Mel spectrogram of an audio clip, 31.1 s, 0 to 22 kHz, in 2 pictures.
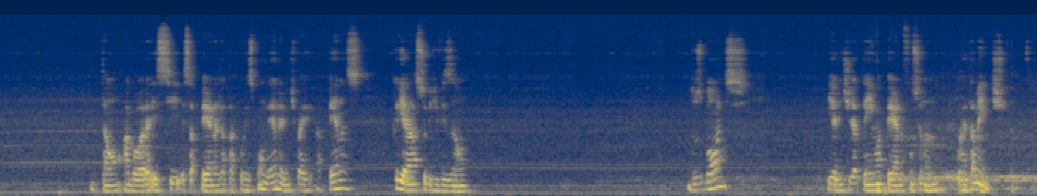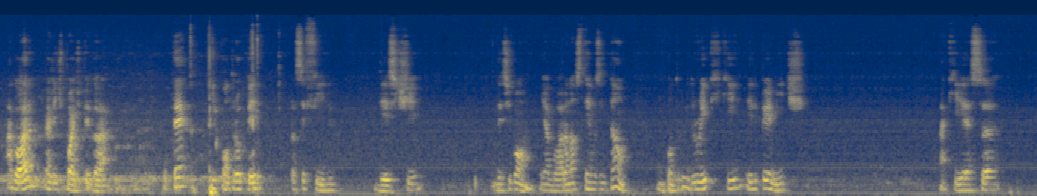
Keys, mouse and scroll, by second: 0.2 click, 0.9 g, 3.3 Escape, 4.1 click, 6.0 click, 7.0 click, 9.3 click, 10.9 click, 12.3 click, 13.1 g, 14.6 Escape, 15.3-15.9 ctrl+middle drag, 16.3 click, 17.6 shift+click, 18.8 ctrl+p, 19.3 ctrl+Return, 20.7 click, 21.4 g, 22.6 Escape, 23.4-24.0 ctrl+middle drag, 24.9 click, 25.5 g, 29.1 click, 29.9 click, 30.7 g.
